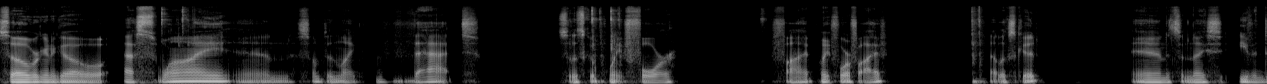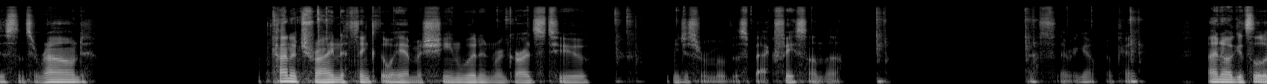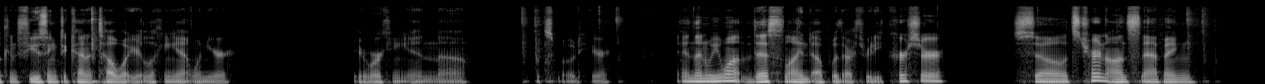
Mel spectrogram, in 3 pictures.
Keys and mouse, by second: 1.6 s, 12.6 middle click, 15.9 KP_Decimal, 17.7 z, 18.9 ctrl+Tab, 19.8-21.1 drag, 21.4 x, 24.0 z, 26.3 KP_5, 30.7 ctrl+Tab, 31.7 click, 37.4 ctrl+Tab.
